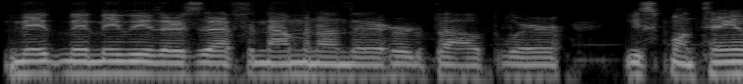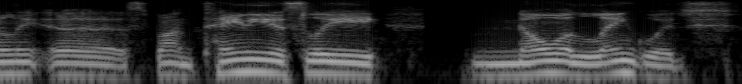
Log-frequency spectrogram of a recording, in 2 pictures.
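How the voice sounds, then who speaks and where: A man's voice: mid-range voice, level tone, moderate pace, no room sound, muffled recording. A man co-hosting a podcast in casual chat, hesitant and stammering as he searches for words. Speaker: podcast co-host.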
